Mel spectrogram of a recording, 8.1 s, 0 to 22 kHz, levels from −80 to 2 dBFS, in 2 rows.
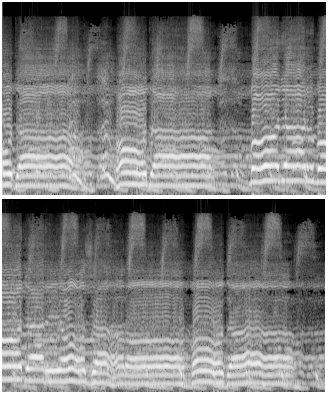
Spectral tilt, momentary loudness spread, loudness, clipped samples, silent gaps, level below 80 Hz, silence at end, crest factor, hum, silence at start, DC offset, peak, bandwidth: -5.5 dB/octave; 4 LU; -6 LUFS; 1%; none; -36 dBFS; 0 s; 6 dB; none; 0 s; under 0.1%; 0 dBFS; 17 kHz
